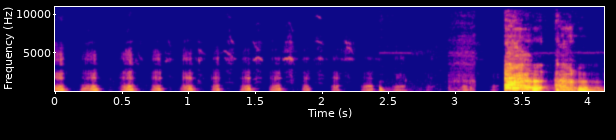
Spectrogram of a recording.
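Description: A man laughing in a rapid run of short breathy pulses, about four a second, that tail off. A short, louder burst follows near the end.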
